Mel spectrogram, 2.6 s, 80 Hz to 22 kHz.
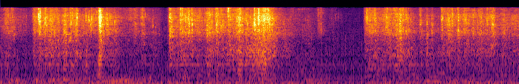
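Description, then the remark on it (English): Paper pages rustle and crinkle as they are flipped while someone looks for Psalm 62, a steady shuffling with a few brighter swishes, no voices present. “All this paper ruffling.”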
